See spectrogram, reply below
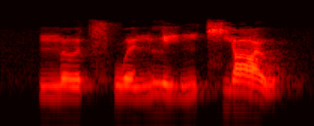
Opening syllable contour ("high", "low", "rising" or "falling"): rising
